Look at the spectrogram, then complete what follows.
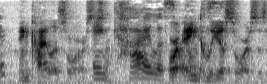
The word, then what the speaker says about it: ankylosaurus: saying I'm sorry how do you say it ankylosaurus ankylosaurus or anosa orus is how some people say anaus I think I've heard that before yeah I like to say it like ankylosaurus propa yes indeed uh yeah for some reason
